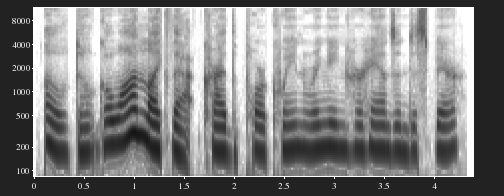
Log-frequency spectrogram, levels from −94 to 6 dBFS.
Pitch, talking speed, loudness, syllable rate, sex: 190 Hz, 205 wpm, -17 LUFS, 4.2 syllables/s, female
